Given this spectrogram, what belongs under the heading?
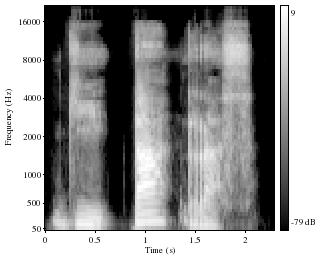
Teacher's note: This word ends in an S, so the syllable before last is stressed.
